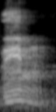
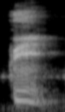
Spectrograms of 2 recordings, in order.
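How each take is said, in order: First: The syllable begins with a voiced d sound. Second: The syllable begins with an unvoiced t sound. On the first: The speaker calls it wrong. "bukan dim" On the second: The speaker calls it right. "tapi ti"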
